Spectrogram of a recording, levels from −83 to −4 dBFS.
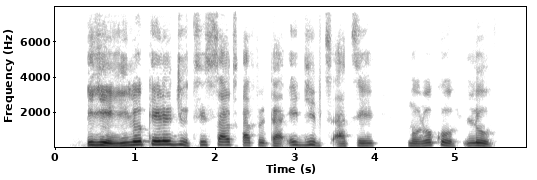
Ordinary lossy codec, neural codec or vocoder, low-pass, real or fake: none; codec, 16 kHz, 2 kbps, FreqCodec, larger model; none; fake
